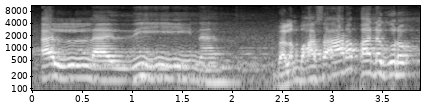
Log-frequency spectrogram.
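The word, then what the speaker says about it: الذين: Alat zina. Loh, kok menjadi alat zina? D sama Z itu bacanya la. Allazina.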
